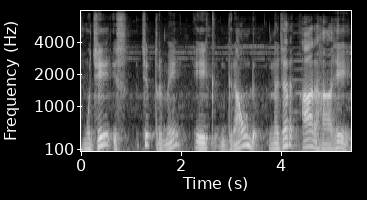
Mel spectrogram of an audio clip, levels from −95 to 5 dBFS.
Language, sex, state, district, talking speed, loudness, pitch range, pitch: Hindi, male, Madhya Pradesh, Dhar, 110 wpm, -18 LUFS, 105-165 Hz, 115 Hz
